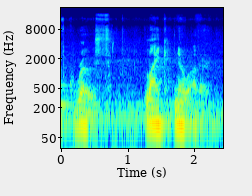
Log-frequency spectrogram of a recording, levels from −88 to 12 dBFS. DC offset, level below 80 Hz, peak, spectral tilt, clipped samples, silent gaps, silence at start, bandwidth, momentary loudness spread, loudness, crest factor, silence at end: under 0.1%; -56 dBFS; -16 dBFS; -6.5 dB/octave; under 0.1%; none; 0 s; 16.5 kHz; 13 LU; -33 LUFS; 18 dB; 0 s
